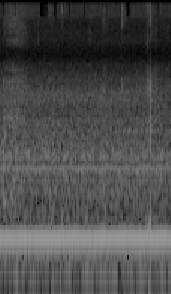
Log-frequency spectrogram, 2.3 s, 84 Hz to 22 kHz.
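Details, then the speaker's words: Home furnace not heating (64°F vs 68°F set), flame not lighting, control light flashing four-times code: steady low hum, no fan rush, blower energized but stalled; owner suspects fan motor, plans to check capacitor, unconfirmed. "I think it's the fan motor but I don't know to be honest"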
